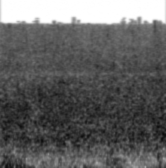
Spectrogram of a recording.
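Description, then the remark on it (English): Fast-flowing river water rushes in a steady, loud, continuous roar, filling the whole moment with no pauses or voices, heard while crossing over the river at a nature reserve in Twyford on a sunny September day. “Oh, that river was running fast.”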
